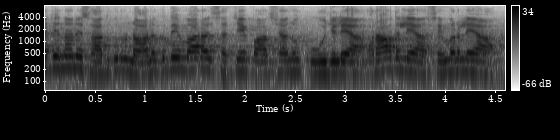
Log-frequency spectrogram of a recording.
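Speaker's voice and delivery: normal talking voice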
